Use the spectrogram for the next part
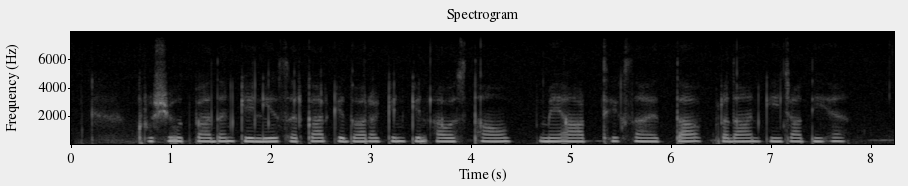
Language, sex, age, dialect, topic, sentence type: Hindi, female, 25-30, Garhwali, agriculture, question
